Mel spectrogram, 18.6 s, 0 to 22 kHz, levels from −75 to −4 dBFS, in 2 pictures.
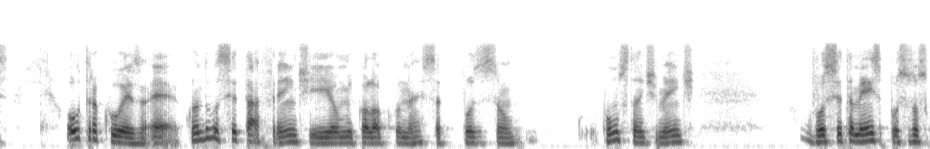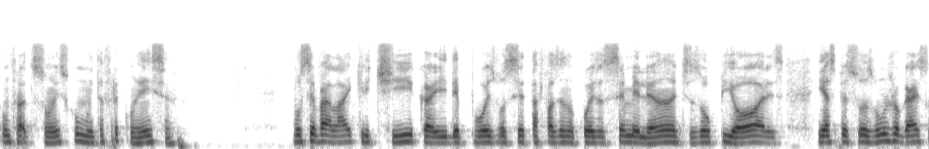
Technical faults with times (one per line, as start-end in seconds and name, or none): none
